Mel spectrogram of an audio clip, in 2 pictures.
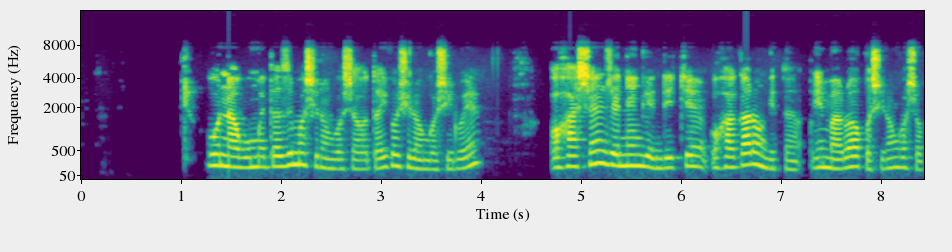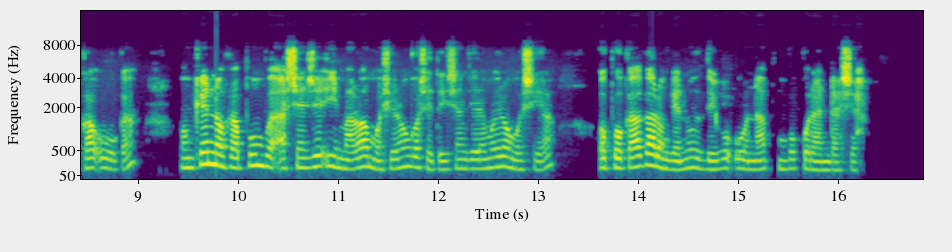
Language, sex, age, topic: Oshiwambo, female, 18-24, finance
